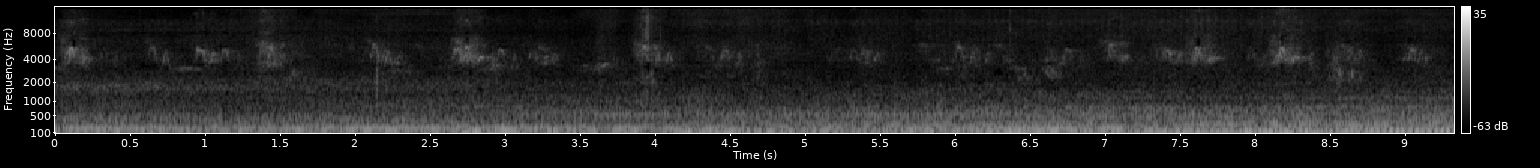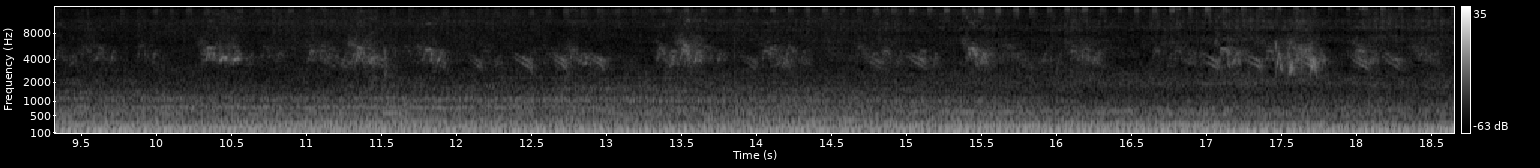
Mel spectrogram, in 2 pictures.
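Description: Small birds chirping in quick, repeated short calls all through, over a steady low hum.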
